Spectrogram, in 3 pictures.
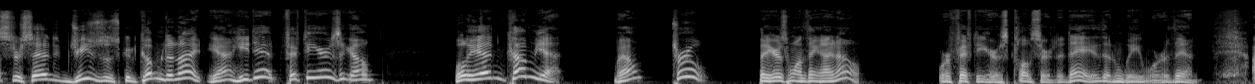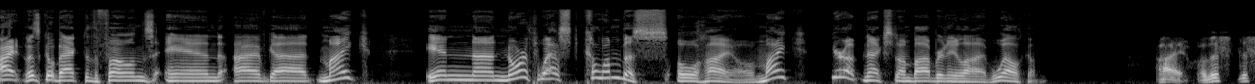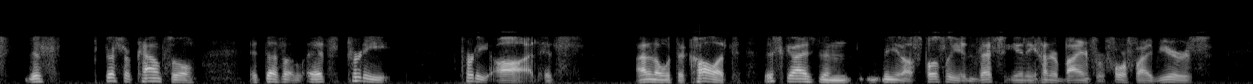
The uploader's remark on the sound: Open Phone Friday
